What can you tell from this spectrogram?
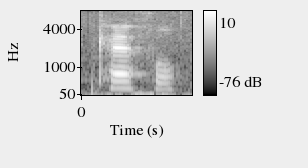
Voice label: "careful", English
